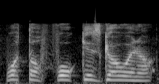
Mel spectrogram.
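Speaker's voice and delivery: high, strained mock Boston accent; a hammed-up Boston accent. Talking swan in a Boston accent, high and hammed-up. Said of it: "Just the Boston accent".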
